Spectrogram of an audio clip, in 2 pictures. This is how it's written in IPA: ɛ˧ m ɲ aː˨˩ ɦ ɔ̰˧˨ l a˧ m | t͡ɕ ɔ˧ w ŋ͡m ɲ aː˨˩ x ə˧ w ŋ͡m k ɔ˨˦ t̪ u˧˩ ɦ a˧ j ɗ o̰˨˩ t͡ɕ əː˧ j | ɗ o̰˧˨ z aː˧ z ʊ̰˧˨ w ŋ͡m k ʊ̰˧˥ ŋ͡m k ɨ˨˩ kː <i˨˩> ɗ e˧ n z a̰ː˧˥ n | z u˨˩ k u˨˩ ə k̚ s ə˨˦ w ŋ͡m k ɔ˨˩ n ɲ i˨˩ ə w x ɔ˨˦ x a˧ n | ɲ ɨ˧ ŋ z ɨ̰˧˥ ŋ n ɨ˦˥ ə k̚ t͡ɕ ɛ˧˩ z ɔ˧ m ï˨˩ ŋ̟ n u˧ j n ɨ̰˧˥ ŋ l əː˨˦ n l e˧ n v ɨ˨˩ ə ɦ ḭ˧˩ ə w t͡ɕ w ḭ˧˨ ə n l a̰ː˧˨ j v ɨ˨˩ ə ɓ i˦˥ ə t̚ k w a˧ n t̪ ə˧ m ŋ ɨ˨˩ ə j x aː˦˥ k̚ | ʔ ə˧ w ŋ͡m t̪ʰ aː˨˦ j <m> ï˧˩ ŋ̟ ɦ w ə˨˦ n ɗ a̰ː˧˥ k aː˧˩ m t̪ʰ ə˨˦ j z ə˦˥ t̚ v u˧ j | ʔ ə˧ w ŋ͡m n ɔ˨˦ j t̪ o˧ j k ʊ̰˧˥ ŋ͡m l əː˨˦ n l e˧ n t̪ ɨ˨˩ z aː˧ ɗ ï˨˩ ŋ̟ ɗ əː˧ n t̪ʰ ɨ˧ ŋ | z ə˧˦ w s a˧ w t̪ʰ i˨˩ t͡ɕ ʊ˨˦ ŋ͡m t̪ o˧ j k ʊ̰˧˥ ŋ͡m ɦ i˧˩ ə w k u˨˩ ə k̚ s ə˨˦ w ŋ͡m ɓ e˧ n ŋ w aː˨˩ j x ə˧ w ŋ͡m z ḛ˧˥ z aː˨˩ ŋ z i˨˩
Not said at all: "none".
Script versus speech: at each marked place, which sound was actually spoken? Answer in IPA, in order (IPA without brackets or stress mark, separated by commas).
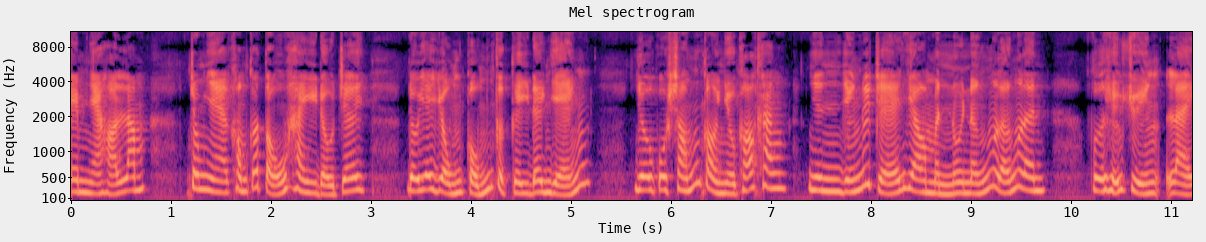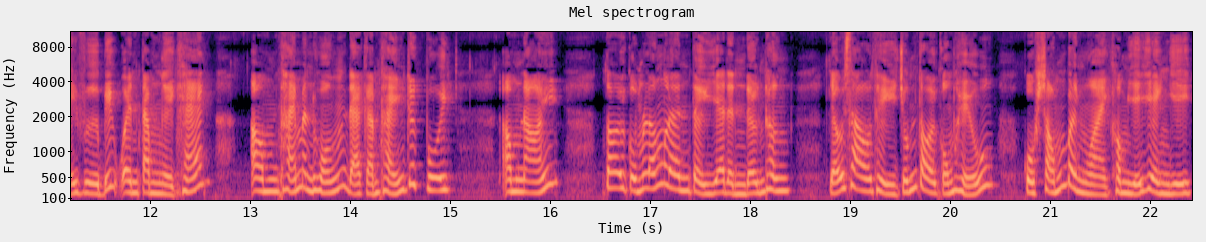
i˨˩, m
